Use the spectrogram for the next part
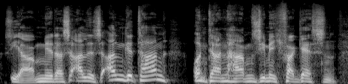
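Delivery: high, loud reproach; wounded, heated accusing outburst; angry accusation. Acted. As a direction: hurl it as a bitter reproach. Villain's accusing outburst in story.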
